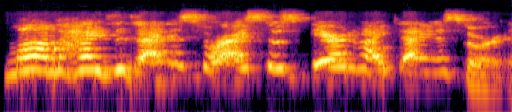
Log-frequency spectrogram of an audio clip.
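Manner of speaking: high-pitched mock plea of a frightened little girl; imitating scared toddler. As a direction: plead like a terrified two-year-old, in imitation. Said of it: "screaming, crying. And she kept saying".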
